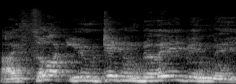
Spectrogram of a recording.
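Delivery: heavenly, divine voice calling down from on high. Speaker retells crying for help at the monster and God answering, big booming voice. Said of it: "this big booming voice came down and said".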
